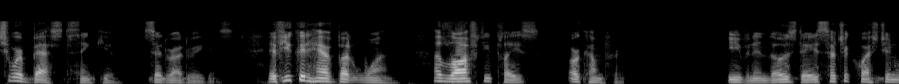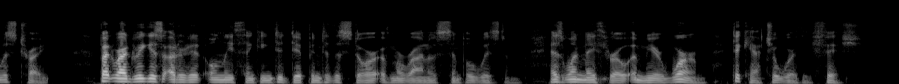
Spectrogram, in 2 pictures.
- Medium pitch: No, low, 100 Hz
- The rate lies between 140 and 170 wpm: No, average, 180 wpm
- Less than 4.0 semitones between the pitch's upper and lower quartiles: No, average, 4.9 semitones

